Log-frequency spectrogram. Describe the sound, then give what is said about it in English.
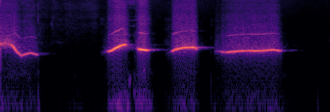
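A person whistles in five short, sliding bursts: a falling swoop, quick rising chirps, then a longer wavering note. The whistling imitates a dolphin's calls, with no talking. “According to National Geographic, dolphins use a unique whistle to distinguish between different members of their pod.”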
